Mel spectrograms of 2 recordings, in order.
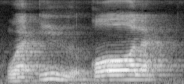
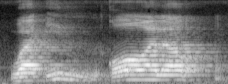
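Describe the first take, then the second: The two takes are said the same way.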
